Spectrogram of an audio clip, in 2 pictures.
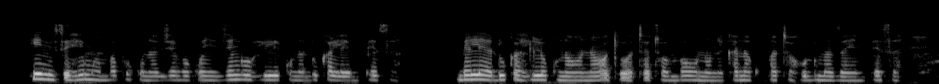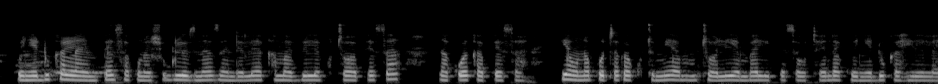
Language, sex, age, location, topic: Swahili, female, 25-35, Kisumu, finance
